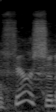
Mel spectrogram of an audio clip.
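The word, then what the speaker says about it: Firson: against kayln Wilson so fieron f i r s o n he and Brett Favre the only two people I have ever heard of who although the r is first it is pronounced second English language is a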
